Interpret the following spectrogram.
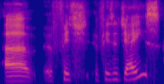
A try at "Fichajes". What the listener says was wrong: Fichajes, like in Spanish, the J is pronounced H.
